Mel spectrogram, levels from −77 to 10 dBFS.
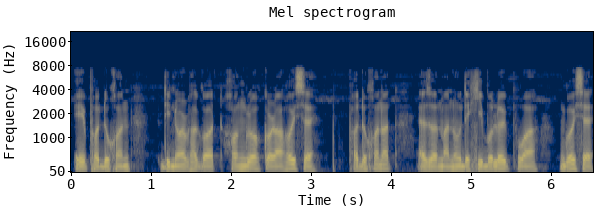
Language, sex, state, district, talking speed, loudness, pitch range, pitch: Assamese, male, Assam, Sonitpur, 140 wpm, -15 LUFS, 100-110 Hz, 105 Hz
